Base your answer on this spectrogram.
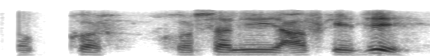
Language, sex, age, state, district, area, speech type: Nepali, male, 45-60, West Bengal, Darjeeling, rural, conversation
